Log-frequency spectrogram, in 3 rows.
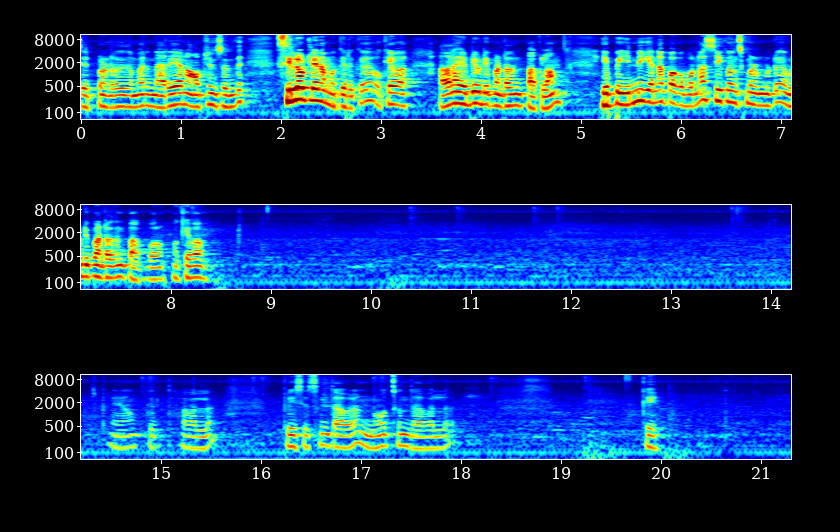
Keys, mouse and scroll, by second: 8.1 click, 10.4 click, 13.6 click, 14.9 click, 17.2-20.2 drag.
